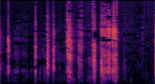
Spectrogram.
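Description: Fingers prying open a cardboard door of a Catrice advent calendar: a string of short scrapes and taps, loudest about one and a half seconds in.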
